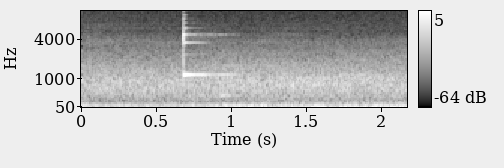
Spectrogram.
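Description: A single short electronic beep from the drone's controller about two-thirds of a second in, as the Mavic 2 Zoom sets off on its automated Helix QuickShot, heard over a steady low wind rumble on the microphone.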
